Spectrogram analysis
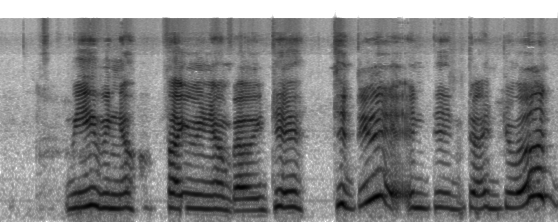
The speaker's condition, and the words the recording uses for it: Cerebral palsy. I have cerebral palsy, which affects all 4 inches of my speech.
